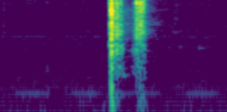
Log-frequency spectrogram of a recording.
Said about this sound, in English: So that's the way the shutter sounds, just like that. That's the fully mechanical shutter. I think that sounds just fine.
